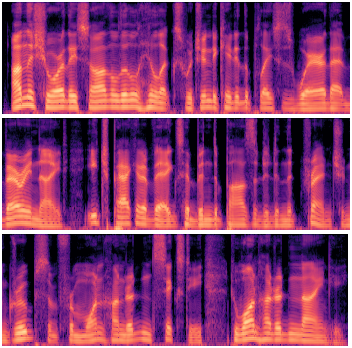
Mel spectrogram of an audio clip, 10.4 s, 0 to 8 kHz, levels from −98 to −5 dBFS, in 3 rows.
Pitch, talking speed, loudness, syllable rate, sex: 105 Hz, 225 wpm, -22 LUFS, 6.0 syllables/s, male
